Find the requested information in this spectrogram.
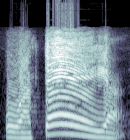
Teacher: É o tei que você fica mais tempo pronunciando. Então, está aqui a sílaba tônica, ó.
